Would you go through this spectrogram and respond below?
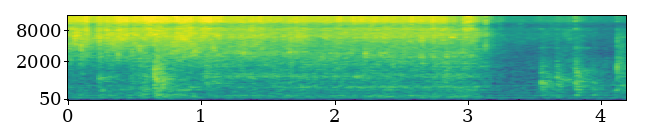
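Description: Tap water runs steadily into a kitchen sink while hands are washed, a loud broadband rush that cuts off near the end and leaves a few splashes and drips.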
